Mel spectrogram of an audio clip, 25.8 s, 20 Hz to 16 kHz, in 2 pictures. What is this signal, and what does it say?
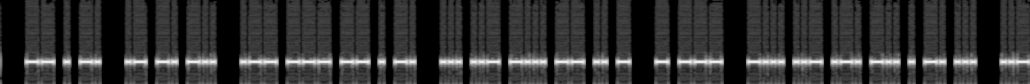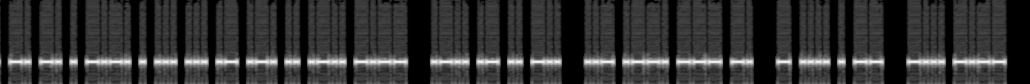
Morse code, heard as a keyed tone, about 25 wpm, 1000 Hz. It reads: MEN AND WOMEN SUBMIT TO BURDENS UNNECESSARILY LAID UPON THEM BY
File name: qotdfiles / 25wpm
